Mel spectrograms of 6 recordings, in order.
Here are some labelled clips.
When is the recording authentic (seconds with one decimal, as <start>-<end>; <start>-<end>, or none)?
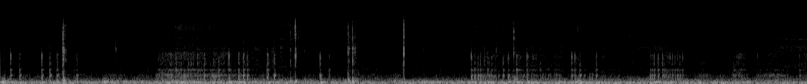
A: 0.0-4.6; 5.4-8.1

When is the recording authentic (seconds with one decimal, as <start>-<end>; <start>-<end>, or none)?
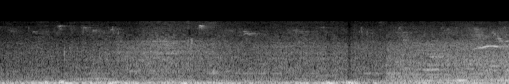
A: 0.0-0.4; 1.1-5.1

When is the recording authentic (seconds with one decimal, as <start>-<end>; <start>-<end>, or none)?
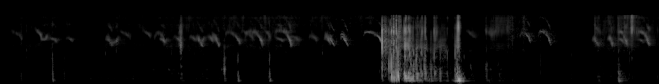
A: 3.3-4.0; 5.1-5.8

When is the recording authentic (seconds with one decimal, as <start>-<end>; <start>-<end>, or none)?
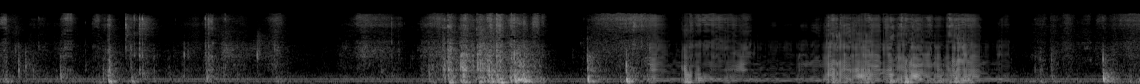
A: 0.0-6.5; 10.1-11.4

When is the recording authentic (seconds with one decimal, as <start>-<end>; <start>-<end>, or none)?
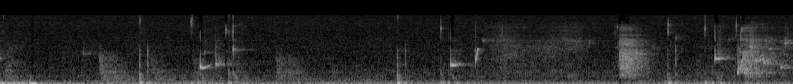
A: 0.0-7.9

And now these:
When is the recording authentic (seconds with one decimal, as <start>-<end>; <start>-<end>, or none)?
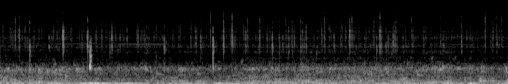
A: 0.0-5.1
